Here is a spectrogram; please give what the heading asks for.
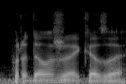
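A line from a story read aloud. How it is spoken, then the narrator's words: Grim demand. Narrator (Russian): мрачно потребовала я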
